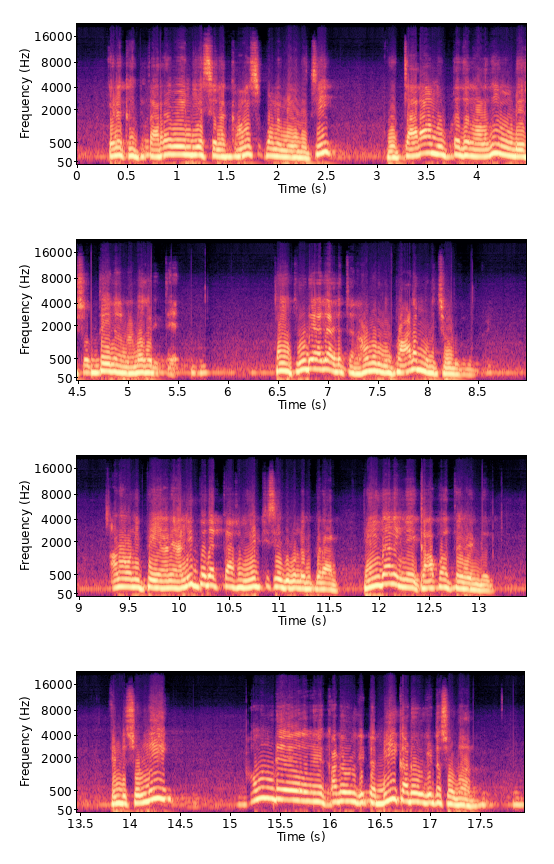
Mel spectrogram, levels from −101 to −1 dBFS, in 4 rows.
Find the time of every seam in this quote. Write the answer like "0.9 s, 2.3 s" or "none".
none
